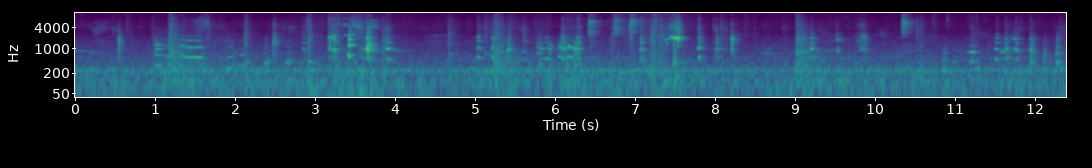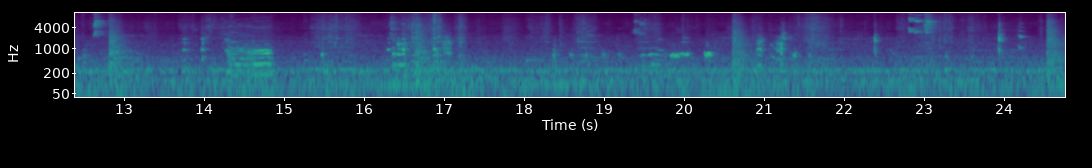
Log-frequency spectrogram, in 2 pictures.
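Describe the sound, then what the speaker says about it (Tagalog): Domestic chickens clucking on and off at a backyard pigeon coop, with intermittent mid-distance calls over a steady low background hum. "Mga manok po guys, so mga istorbo."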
